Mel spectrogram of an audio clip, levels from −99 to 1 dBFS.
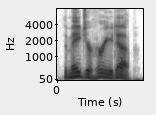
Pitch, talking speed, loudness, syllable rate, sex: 135 Hz, 210 wpm, -16 LUFS, 7.3 syllables/s, male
